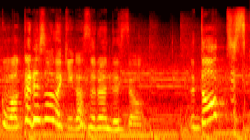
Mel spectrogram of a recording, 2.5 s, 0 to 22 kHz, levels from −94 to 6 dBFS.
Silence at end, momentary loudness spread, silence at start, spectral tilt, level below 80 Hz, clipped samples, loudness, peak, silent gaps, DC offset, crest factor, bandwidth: 0 s; 14 LU; 0 s; -3 dB/octave; -42 dBFS; under 0.1%; -21 LUFS; -4 dBFS; none; under 0.1%; 18 dB; 17.5 kHz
